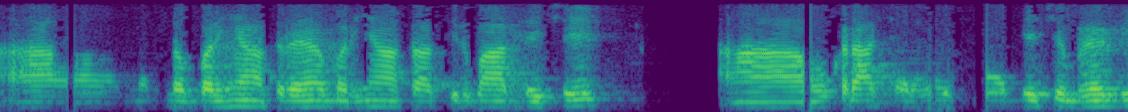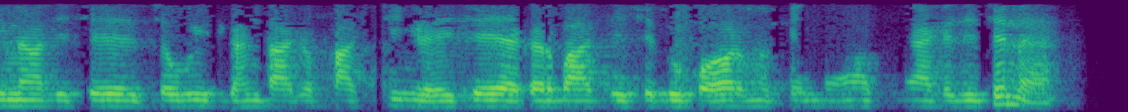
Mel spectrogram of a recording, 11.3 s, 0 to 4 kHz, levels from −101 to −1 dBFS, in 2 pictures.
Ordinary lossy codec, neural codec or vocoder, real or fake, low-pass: AAC, 16 kbps; none; real; 3.6 kHz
